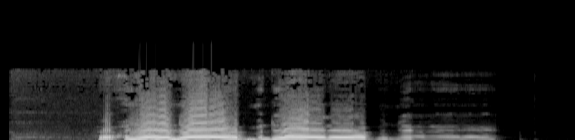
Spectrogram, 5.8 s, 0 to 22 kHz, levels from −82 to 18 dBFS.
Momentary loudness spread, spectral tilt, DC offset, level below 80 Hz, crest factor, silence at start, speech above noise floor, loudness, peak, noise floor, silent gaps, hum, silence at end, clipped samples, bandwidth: 21 LU; -5.5 dB/octave; under 0.1%; -48 dBFS; 8 dB; 1 s; 69 dB; -7 LUFS; 0 dBFS; -76 dBFS; none; none; 0.85 s; under 0.1%; 11.5 kHz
